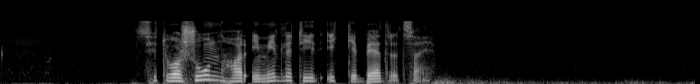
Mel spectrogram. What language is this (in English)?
Norwegian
